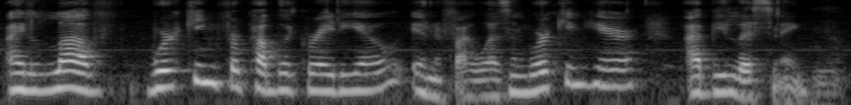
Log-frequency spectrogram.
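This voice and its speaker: A woman who hosts on public radio, chatting enthusiastically with halting restarts. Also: on the low side, animated, warm tone. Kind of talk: casual radio studio chat.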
